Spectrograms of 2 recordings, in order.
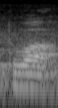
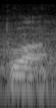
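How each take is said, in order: First: The lips are rounded on the sound. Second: The lips are rounded on the sound.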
